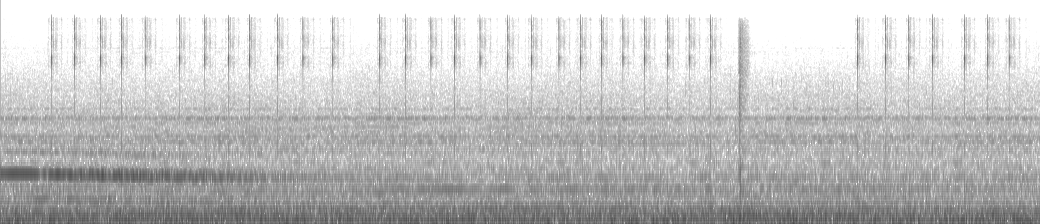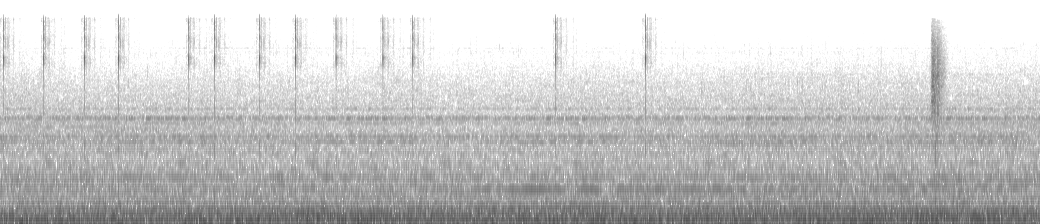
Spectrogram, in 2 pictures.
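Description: Soft menu clicks tick rapidly as items are scrolled through.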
